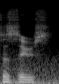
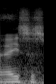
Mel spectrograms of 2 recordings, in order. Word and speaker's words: Asus: Technically speaking, Flamingo, technically speaking, it's pronounced Azus. A lot of people say either Asus or Azus, Go around including the myself.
